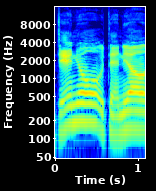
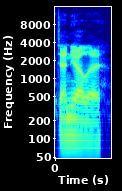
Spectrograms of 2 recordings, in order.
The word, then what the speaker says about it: Daniele: I was like, is it Danielle, and it's Daniele or something Okay.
